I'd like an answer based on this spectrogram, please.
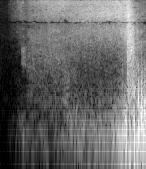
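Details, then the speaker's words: A soft airflow hiss builds steadily and swells near the end as the speaker's own ventilator delivers a breath while they close their podcast: a mechanical ventilator breath cycle. "name is that noise ear he's my ventilator thank you for tuning in to page turners"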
